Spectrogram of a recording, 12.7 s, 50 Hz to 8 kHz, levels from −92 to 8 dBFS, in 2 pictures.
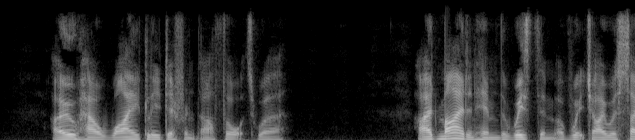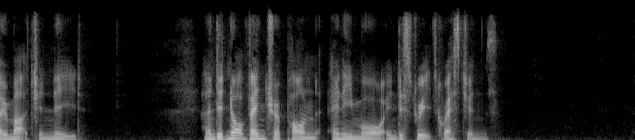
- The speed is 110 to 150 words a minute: Yes, average, 140 wpm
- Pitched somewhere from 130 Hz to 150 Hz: No, low, 115 Hz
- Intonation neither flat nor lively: Yes, average, 3.8 semitones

